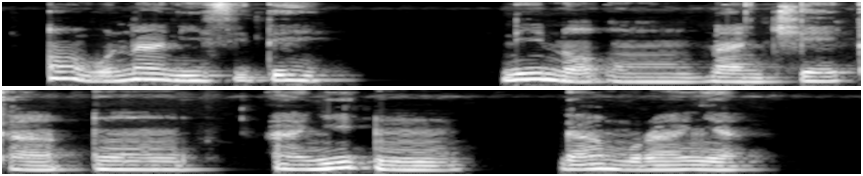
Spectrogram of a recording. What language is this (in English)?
Igbo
